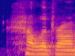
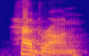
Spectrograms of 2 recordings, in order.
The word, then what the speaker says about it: hadron: How do you say that? The Halidron Collider. It's a halidron collider, right? Yeah, I do believe. CERN. Halidron. CERN. Hadron. Hadron. Yeah, Hadron. Hadron.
